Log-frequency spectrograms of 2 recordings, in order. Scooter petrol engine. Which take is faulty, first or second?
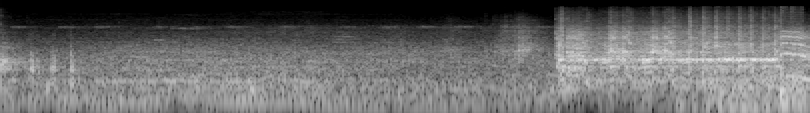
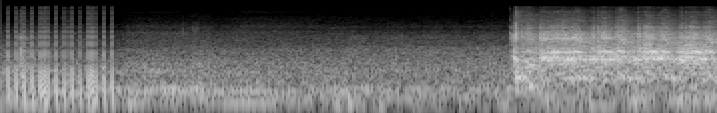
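second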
